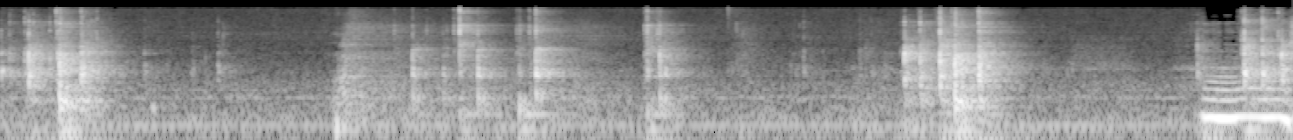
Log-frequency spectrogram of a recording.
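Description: Typing on a computer keyboard: scattered keystrokes in short, irregular runs, with a denser run of keys about three-quarters of the way through.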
